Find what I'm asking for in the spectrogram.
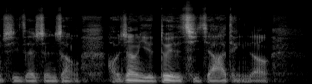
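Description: Audible room echo surrounds a man whose pitch is very deep and low. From Taiwan. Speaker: actor and radio host. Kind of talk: interview conversation.

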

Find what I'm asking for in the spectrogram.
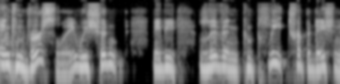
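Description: A man speaks at a moderate pace in a somewhat breathy, dark and mellow tone, recorded with a dry, close sound and no echo. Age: 40s. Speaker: author. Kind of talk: interview.

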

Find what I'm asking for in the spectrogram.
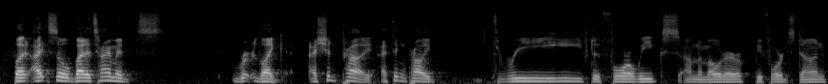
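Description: With an American accent, a man speaks in a plain, everyday voice at a fairly high pitch. His pace is moderate and his pitch variation ordinary. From US East Coast. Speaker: car club member. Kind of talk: casual roundtable chat. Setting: studio.

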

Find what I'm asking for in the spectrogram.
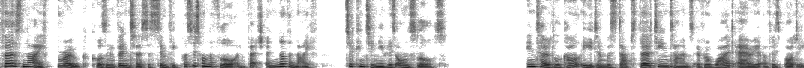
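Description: Delivered at a fairly quick pace, the voice has a dark, mellow tone and very wide pitch swings. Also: woman, fairly low pitch for a woman. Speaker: true crime podcast co-host. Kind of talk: reading aloud.

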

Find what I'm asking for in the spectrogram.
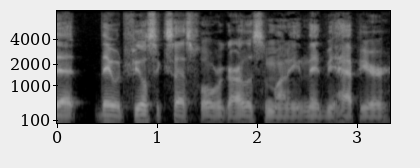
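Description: A man with a Southern US accent is heard in a very clean recording with a silent background. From US South, Georgia. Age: 30s. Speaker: music producer and songwriter. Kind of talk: casual interview chat.

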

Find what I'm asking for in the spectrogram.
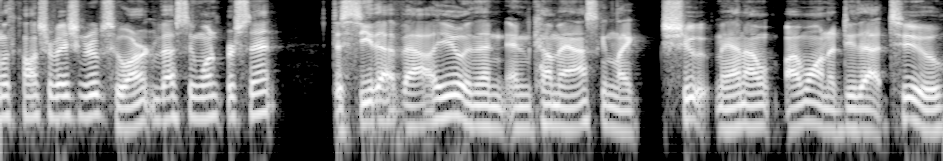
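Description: With a plain, everyday voice, a man talks at medium pitch and a fairly quick pace with lively intonation. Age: 30s. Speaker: conservation business founder. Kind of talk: casual chat.

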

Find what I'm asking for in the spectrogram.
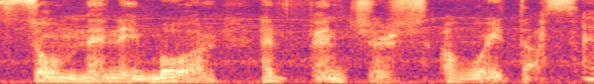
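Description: Over clear background noise, a man puts on a character voice at a medium pitch and moderate pace. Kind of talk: comic overacting. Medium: audio drama. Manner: formal, archaic, grandiose.

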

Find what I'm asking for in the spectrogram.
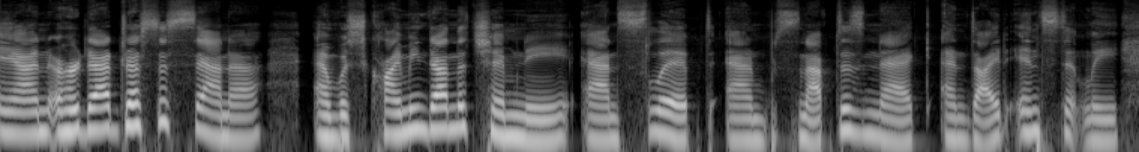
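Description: A woman with an unremarkable speaking voice, medium pitch and ordinary pitch variation speaks at a fairly slow pace, recorded very cleanly against a silent background with a dry, close sound and no echo. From Mexican-American, US. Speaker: podcast co-host for the episode. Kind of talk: casual chat.

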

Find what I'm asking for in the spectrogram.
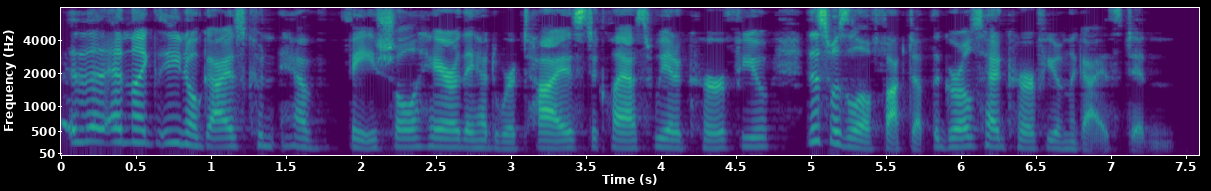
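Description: On a very clean recording with a silent background and a dry, close sound with no echo, a woman with a Chicago accent and a fairly low pitch speaks at a very fast pace with hardly any pauses, her tone animated and intonation lively. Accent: Chicago-area American. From US Midwest, Chicago area. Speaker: actor and musician. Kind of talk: casual interview chat. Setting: studio. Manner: animated, laughing often.

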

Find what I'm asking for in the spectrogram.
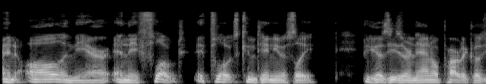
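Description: A man's fairly low voice moves along at a fairly quick pace. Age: 60s. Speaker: supplement company CEO. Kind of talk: casual interview.

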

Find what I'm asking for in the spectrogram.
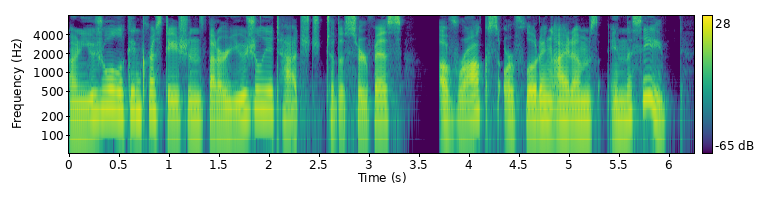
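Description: There is an ordinary speaking voice here: a woman with a fairly low pitch, lively intonation and an American accent. The very clean recording is dry and close, with no echo and a silent background. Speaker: podcast co-host. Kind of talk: reading aloud.

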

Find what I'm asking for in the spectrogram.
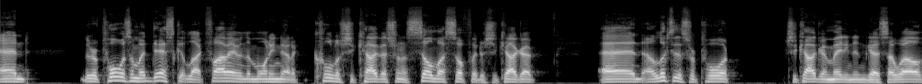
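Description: A man with an Australian accent at a very fast pace, dry and close with no echo, quiet background. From Australia, born in New Zealand. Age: 50s. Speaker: business coach and entrepreneur. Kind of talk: interview. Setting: video call. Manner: animated.

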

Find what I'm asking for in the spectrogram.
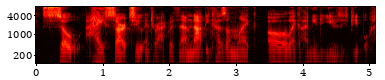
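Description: A man talks with ordinary pitch variation. He has an ordinary speaking voice. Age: 20s. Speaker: voice actor. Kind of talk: casual chat.

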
